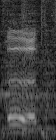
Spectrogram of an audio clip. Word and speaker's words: herb: I bet it's weird hearing that pronounces herb on YouTube and not herb I think he was actually pretty late in my life that I found out that America's pronounce herb differently and there goes number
